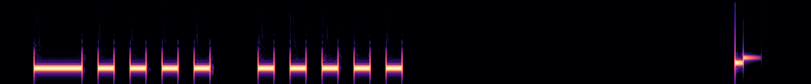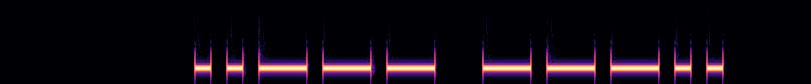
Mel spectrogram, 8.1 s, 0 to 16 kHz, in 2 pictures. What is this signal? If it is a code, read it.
Morse code, heard as a keyed tone, about 15 wpm, 700 Hz. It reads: 65 28
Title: Numbers - 2-Digit 15wpm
